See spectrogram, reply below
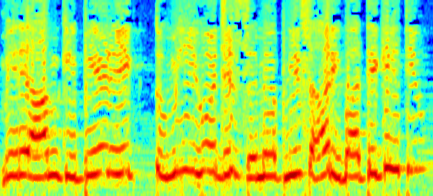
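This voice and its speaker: A woman's voice: very high-pitched, moderate pace, darkish tone. A woman playing a poor, devoted young mother in a cartoon story, plaintive and emotional. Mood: despairing. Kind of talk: dramatised children's cartoon story. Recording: distant-sounding, music underneath.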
